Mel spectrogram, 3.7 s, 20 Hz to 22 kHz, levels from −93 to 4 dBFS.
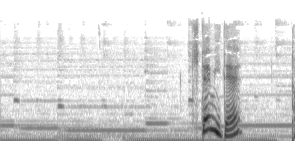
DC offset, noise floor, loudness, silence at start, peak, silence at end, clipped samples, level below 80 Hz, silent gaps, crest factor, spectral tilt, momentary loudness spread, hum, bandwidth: under 0.1%; -45 dBFS; -21 LUFS; 0.2 s; -6 dBFS; 0 s; under 0.1%; -46 dBFS; none; 20 dB; -6 dB/octave; 28 LU; none; 12.5 kHz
